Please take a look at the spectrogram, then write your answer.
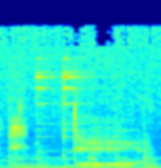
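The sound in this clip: A voice imitates a goat with one drawn-out, nasal bleat lasting about a second and a half. The pitch stays level and the sound turns rasping and gritty in the middle.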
